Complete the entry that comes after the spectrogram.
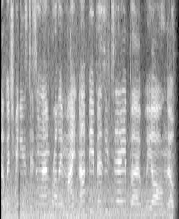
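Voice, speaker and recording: A hoarse woman who is losing her voice, chatting in a rambling way as she drives on a freeway. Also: sits high, animated, fairly quick. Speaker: vlogger. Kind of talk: casual chat while driving. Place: car on a freeway. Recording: loud road noise in a car. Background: loud car road noise.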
